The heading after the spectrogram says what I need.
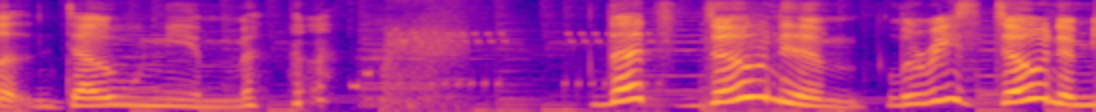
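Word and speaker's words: Larice Deauxnim: Larice Donim! You gotta, like, pronounce it all French and stuff.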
